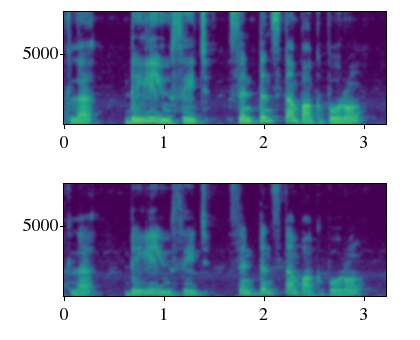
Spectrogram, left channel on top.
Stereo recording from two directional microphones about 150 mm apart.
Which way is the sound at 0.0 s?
60° left (ahead or behind).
